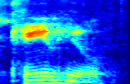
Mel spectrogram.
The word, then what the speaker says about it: Tanhill: Tanny Hill Bradley tanhill oh it's tanhill yeah you could take that an out of there and it would still be tanhill so dang dang what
